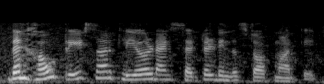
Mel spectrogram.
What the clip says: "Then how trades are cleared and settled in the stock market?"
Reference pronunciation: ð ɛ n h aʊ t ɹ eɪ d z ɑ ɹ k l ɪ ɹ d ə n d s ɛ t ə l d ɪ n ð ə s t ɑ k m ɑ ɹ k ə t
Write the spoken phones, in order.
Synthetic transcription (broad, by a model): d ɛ n h aʊ t ɹ eɪ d s ɑ ɹ k l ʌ ɹ d ə n d s ɛ t ə l d ɪ n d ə s t ɑ k m ɑ ɹ k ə t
